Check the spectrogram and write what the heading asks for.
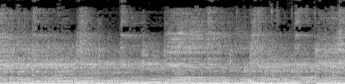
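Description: Electric guitar playing an improvised rock lead over a rock backing track with a steady beat.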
